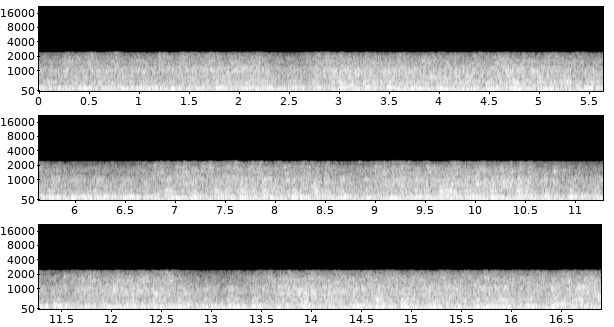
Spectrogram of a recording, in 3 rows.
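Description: A Jet JWL 1442 wood lathe running while a hand-held turning tool cuts a spinning yew blank, throwing off shavings; the cutting noise is steady and continuous.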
